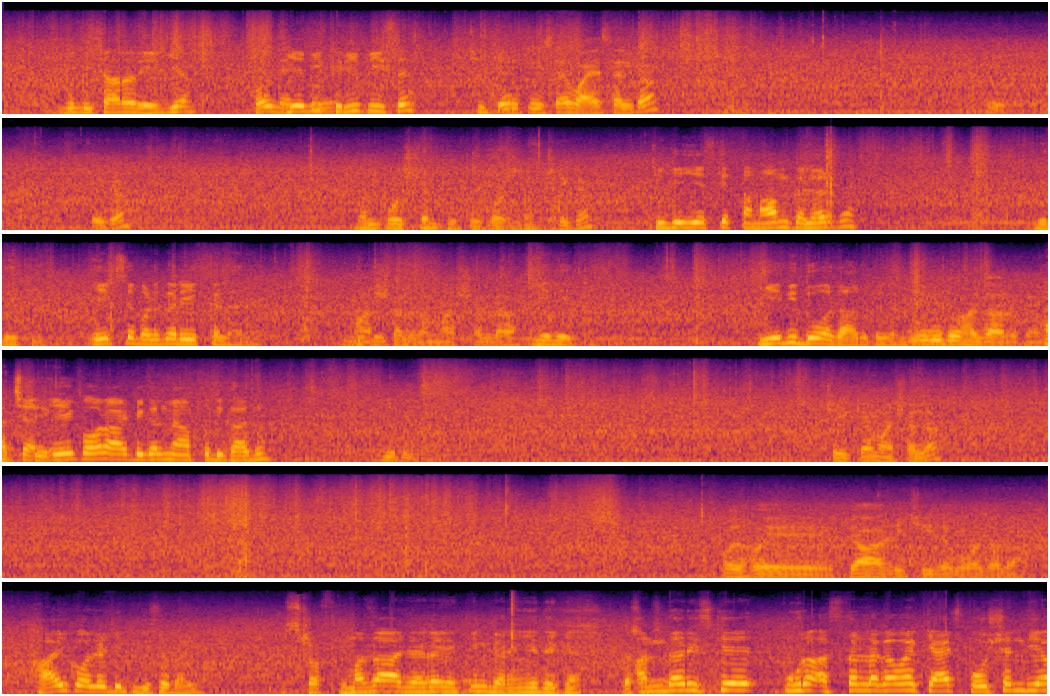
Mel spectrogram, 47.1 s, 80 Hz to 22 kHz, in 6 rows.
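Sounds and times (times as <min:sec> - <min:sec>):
plastic wrapping crinkling: 0:00.4 - 0:06.2, 0:13.0 - 0:36.3.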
